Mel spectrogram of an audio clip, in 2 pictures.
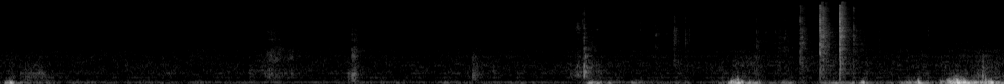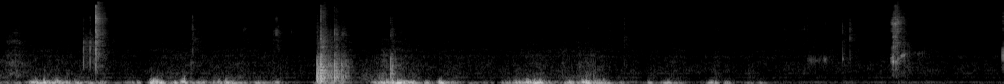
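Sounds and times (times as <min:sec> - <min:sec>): plastic toy pieces clicking: 0:07.6 - 0:08.9, 0:18.2 - 0:19.3
dull bumps and rubbing: 0:13.2 - 0:14.3.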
